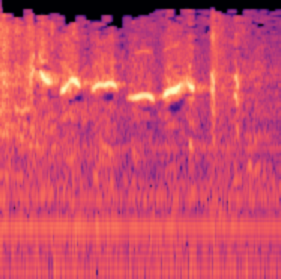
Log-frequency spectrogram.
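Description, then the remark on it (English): A woman whistles to herself, a short, wandering tune, a clear thin melody gliding up and down in pitch for a couple of seconds, with a faint steady hum underneath. “in the hutch, shut it quickly, whistling to herself, backed off, and was over the wall without even missing a beat.”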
